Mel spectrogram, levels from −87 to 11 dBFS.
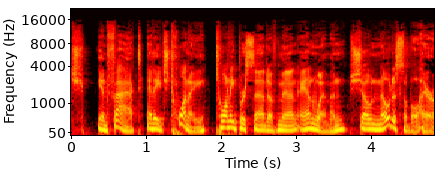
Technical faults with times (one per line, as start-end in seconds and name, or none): none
